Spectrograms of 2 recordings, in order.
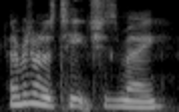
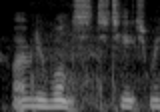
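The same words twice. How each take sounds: First: "teaches" said as a fumbled slip before the fix; casual fumbled wording "teaches"; slip of the tongue. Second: "teach" said as a quicker corrected redo; brisk correction, "teach me" set right; quick self-correction. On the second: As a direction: rush through the fixed "teach me". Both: Real, not acted. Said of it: "should I say".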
